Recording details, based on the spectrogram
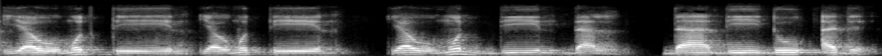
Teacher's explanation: huruf dal ini rawan kita membaca ee seperti ta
